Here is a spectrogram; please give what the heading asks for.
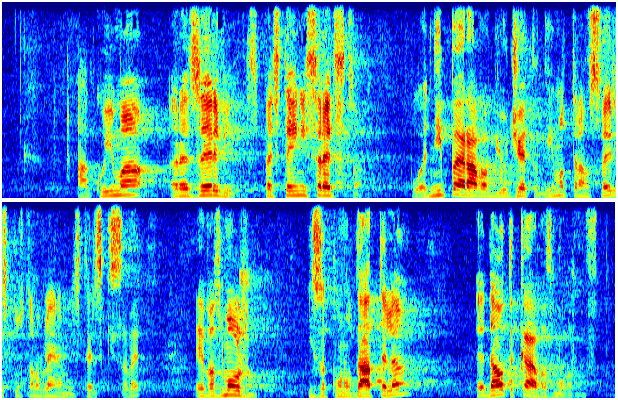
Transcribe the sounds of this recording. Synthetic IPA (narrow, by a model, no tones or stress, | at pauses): ɐ̰koiməɾɛzɛɾvispɛst̪ɛnisɾɛt̪st̪vɐ̰ | poɛd̪nipɛɾavɐvbjud͡ʒɛt̪əd̪ɐimət̪ːɾɐnsfɛɾispost̪ɐnovlɛniminist̪ɛɾskʲi̥sɐvɛt̪̚ | ɛvɐzmɔʒno | izɐkonod̪at̪ɛlʲə | ɛd̪alˠt̪ɐkaɐvɐzmɔ̰ʒnost̪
